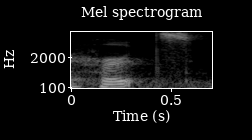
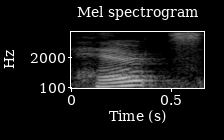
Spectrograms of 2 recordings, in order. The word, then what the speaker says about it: Hertz: the tense er sound letter t says a true t here hurts i do let some air out and the letter z says the s sound um in german i believe this was probably from german it would be more like herz they would have more of an air diphthong there but the z says s because in german letter z says this sound so um if that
